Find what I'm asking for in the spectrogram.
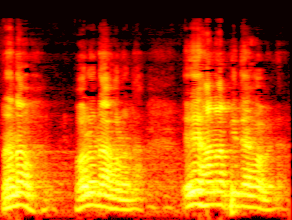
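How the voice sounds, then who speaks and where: A man preaching to a crowd, animated and rhetorical, asking the audience questions directly. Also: high-pitched, fast talker. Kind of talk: sermon debating prayer practice. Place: large hall with audience. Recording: echoey hall sound.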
